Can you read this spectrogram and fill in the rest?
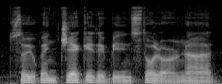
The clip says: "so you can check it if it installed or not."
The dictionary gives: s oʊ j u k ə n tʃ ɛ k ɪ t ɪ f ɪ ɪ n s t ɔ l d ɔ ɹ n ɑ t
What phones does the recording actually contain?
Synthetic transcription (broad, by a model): s oʊ j u k ə n tʃ ɛ k ɪ t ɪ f ɪ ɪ n s t ɔ l ɔ ɹ n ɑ t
